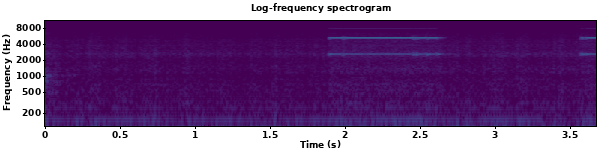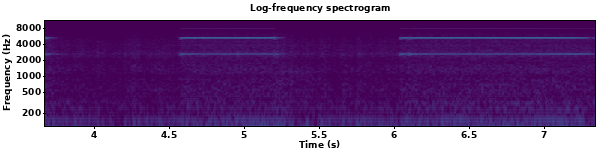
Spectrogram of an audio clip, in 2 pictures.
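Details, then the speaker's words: Acer Aspire 3 315-32 laptop motherboard, multimeter continuity test on power rail after removing a capacitor: steady high beep in long stretches each probe touch; rail still shorted to ground, more than one fault. "let's test for [Music] short and that's bed huh we still have short why let's check the capacitor that you took out so this capacitor is still good"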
